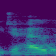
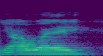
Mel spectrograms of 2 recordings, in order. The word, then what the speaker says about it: Jehovah: in Hebrew and the W just like in German W is the V sound uh and so the German pronunciation would be Jehovah if you ever wondered what's the difference between Yahweh and Jehovah it's who's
